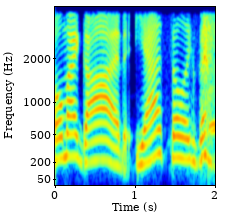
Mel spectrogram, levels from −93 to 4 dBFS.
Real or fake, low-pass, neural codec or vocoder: real; 3.6 kHz; none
